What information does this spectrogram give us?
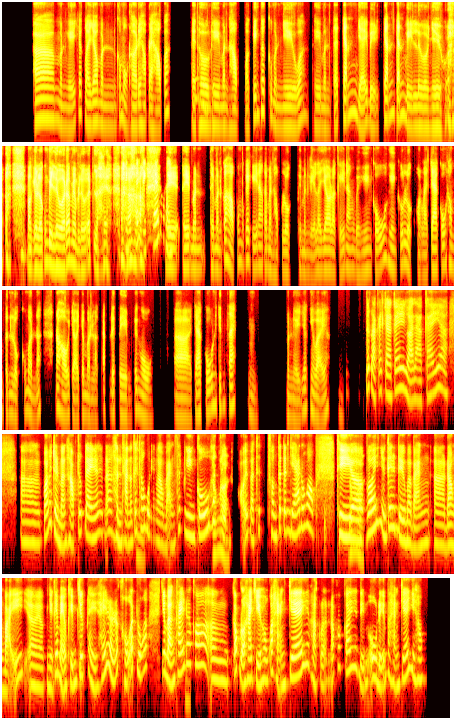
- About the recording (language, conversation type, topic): Vietnamese, podcast, Bạn có mẹo kiểm chứng thông tin đơn giản không?
- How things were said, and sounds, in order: tapping; laugh; other background noise; laughing while speaking: "lại"; laugh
